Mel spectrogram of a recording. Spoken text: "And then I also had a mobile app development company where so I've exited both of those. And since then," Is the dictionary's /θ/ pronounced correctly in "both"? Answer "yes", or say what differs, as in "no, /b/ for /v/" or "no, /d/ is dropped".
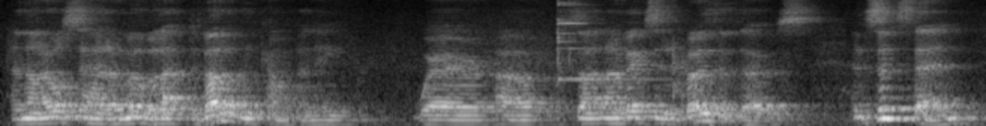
yes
